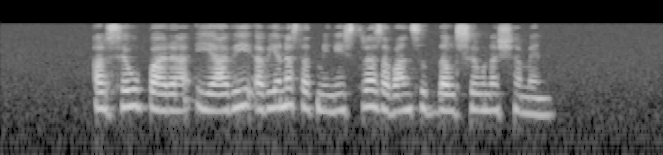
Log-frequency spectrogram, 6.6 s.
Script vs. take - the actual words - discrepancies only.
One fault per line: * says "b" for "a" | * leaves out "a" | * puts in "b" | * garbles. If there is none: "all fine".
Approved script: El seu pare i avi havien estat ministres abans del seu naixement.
all fine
